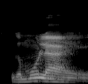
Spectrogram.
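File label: "gemulai", Malay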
